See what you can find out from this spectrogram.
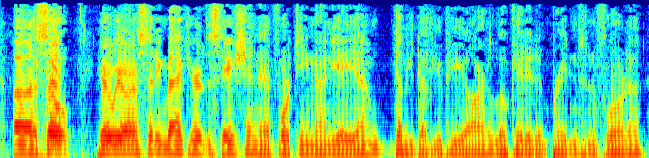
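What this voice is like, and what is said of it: Unusually deep voice. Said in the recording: “I just got a really deep voice ... Those allergies.”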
